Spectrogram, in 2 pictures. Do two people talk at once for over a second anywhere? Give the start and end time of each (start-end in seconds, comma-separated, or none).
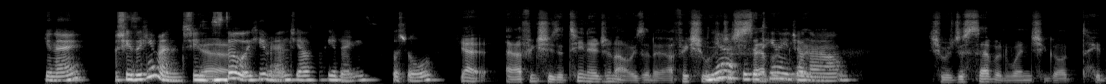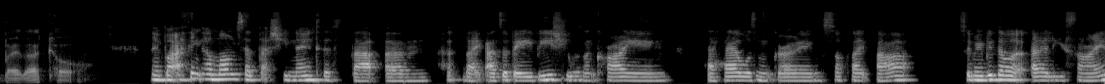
7.0-8.3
